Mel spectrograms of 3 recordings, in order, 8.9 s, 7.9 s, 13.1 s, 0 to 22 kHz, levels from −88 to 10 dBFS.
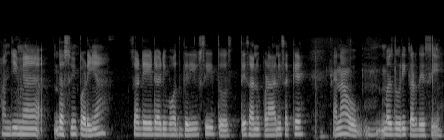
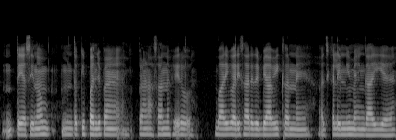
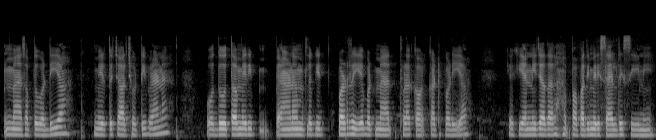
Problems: background sounds at intervals, continuous background conversations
